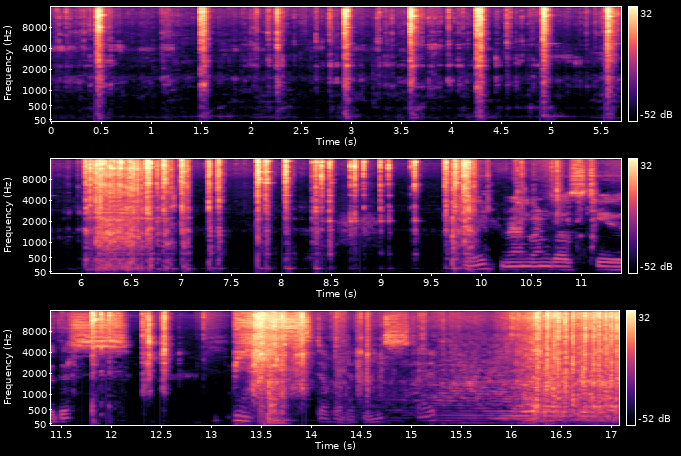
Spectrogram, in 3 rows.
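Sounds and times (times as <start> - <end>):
spinning tops clacking together: 16.1 - 17.0.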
